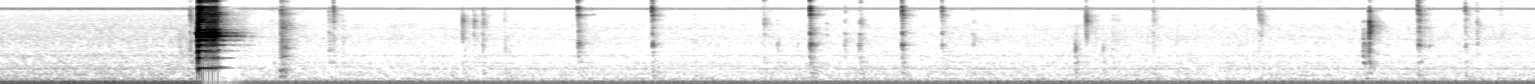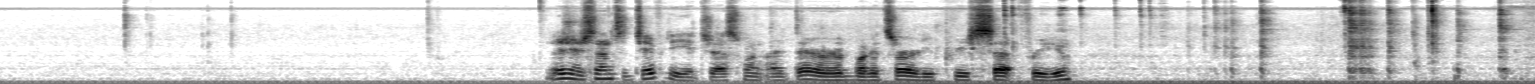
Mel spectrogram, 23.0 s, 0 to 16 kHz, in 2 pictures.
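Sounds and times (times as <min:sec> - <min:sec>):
steady low hum: 0:00.0 - 0:23.0
smoke alarm horn blast: 0:01.4 - 0:01.9.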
